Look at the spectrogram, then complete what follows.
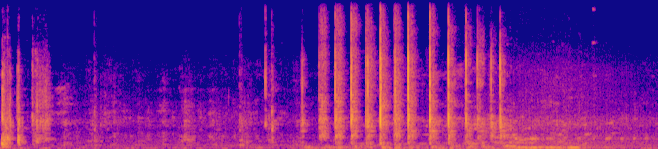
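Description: Metal hand-tool work on a starter motor armature: a couple of sharp clicks, then from about halfway in a rapid, even run of sharp metallic clicks, roughly ten a second, lasting about a second and a half.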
